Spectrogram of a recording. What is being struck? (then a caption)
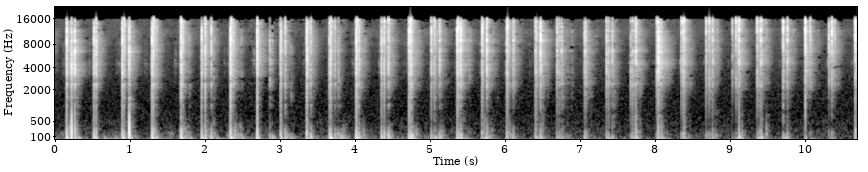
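Scissors with plastic handles and steel blades. Long pink nails tap the amber plastic handles of a pair of large scissors with steel blades, held by the blades. There are 37 short, dry, bright clicks with a low thump, in a quick, steady rhythm that never lets up.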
